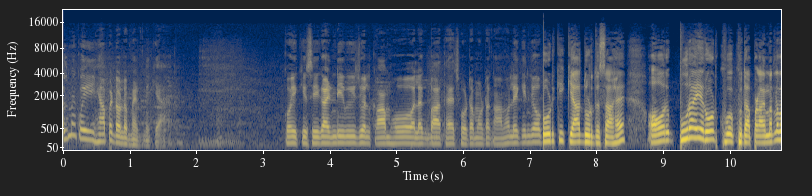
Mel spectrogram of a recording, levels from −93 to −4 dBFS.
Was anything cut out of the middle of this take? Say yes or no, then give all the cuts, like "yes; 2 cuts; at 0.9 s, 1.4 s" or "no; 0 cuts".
yes; 1 cut; at 7.2 s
